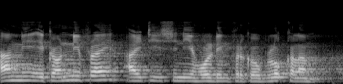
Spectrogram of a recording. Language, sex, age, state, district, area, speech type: Bodo, male, 30-45, Assam, Chirang, rural, read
